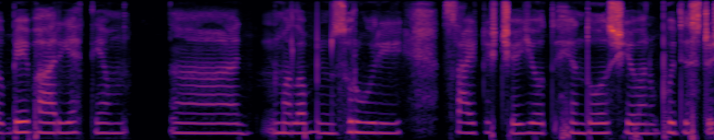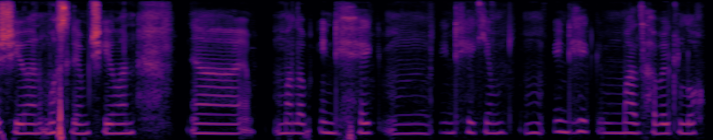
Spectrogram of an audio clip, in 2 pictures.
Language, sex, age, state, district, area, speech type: Kashmiri, female, 18-30, Jammu and Kashmir, Shopian, rural, spontaneous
